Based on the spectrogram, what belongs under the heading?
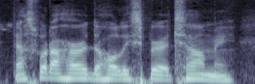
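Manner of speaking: normal talking voice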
